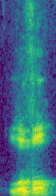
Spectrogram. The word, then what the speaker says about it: Louisville: pronounced yeah I uh I have to remember just to ignore half of the letters in that word uh and get it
